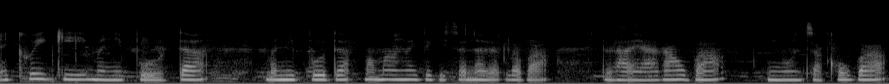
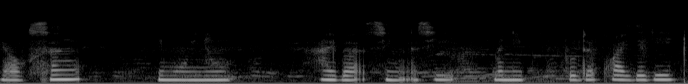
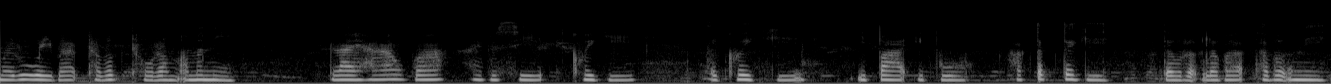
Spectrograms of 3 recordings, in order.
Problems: background sounds at intervals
